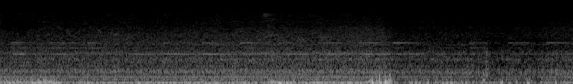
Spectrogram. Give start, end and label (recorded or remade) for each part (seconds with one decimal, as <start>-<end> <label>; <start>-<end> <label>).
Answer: 0.0-5.7 recorded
